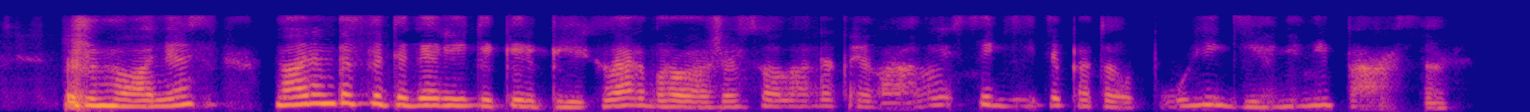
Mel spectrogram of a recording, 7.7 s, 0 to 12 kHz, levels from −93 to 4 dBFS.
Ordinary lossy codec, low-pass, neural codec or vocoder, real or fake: AAC, 48 kbps; 7.2 kHz; codec, 16 kHz, 1 kbps, FreqCodec, smaller model; fake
